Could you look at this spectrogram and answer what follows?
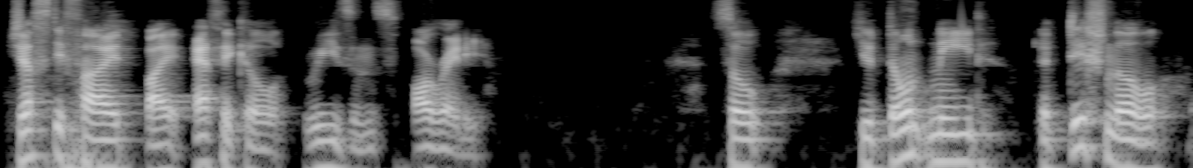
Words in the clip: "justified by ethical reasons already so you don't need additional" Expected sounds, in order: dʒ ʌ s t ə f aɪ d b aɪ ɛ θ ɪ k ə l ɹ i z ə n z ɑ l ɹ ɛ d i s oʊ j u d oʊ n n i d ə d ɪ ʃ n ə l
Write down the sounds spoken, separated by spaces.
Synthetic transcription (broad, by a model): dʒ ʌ s t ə f aɪ d b aɪ ɛ θ ɪ k ə l ɹ i z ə n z ɑ l ɹ ɛ d i s oʊ j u d oʊ n n i d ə d ɪ ʃ n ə l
